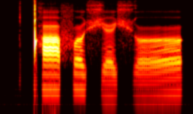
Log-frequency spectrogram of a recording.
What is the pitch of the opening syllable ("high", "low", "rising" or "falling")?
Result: high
